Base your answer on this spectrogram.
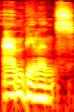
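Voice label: "ambulance", English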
